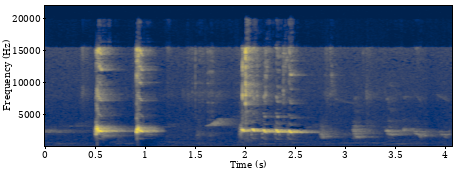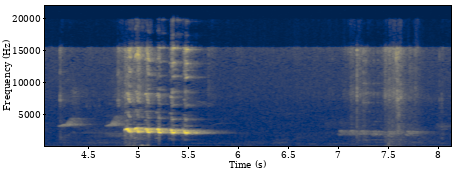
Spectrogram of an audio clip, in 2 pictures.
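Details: Calling yellow-vented bulbul used to coax reluctant bulbuls to sing: two sharp opening notes, then several bubbly descending chatter phrases, one loud around the middle, with clicking knocks and quiet gaps between.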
